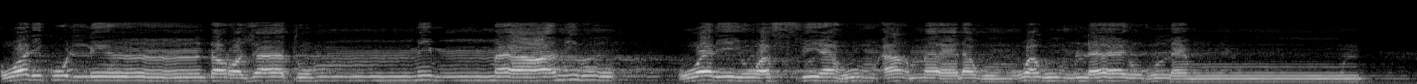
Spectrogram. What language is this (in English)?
Arabic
